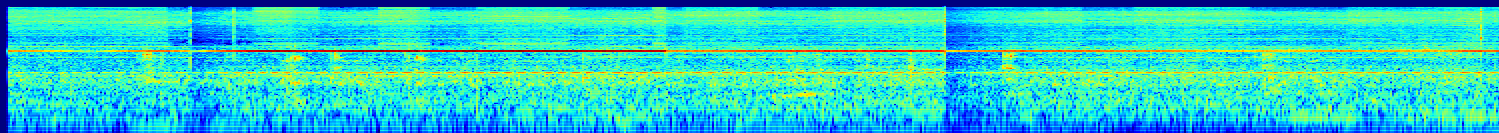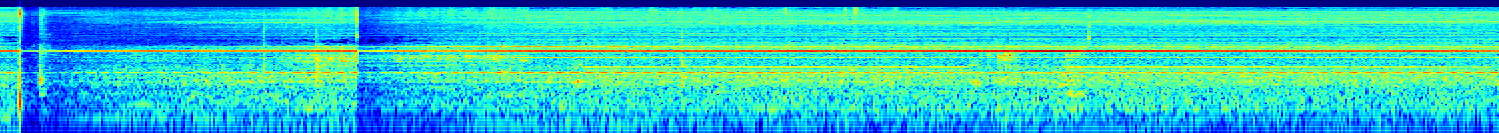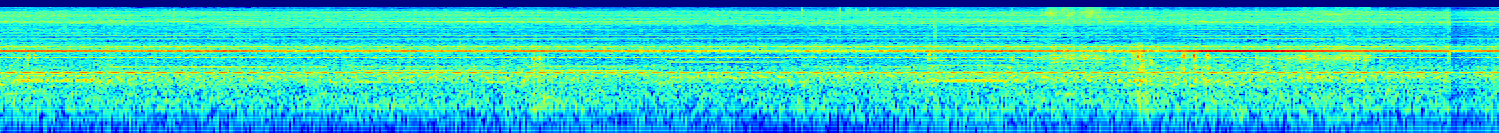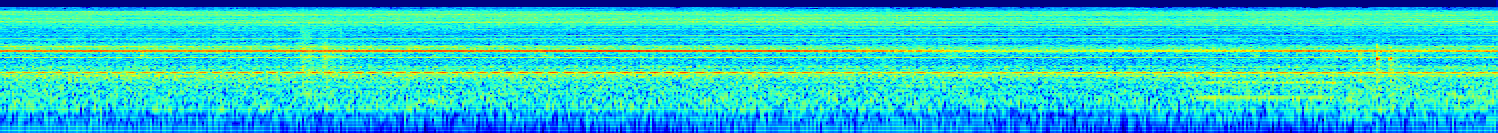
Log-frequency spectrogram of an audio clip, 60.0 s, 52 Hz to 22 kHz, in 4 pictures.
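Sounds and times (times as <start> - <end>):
machine hum with high whine: 0.1 - 59.9.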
